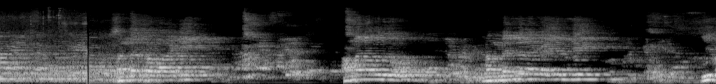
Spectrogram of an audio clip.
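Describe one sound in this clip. A young man speaks into a microphone, heard through a loudspeaker.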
